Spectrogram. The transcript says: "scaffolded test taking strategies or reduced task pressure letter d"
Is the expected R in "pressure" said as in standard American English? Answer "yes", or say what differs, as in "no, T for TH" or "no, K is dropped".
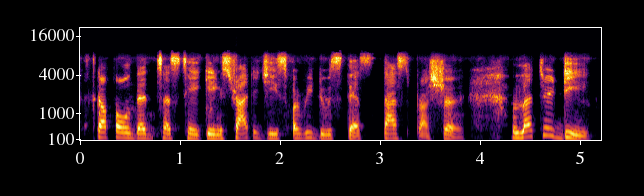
yes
